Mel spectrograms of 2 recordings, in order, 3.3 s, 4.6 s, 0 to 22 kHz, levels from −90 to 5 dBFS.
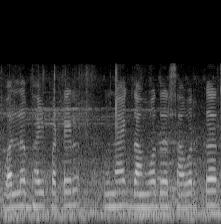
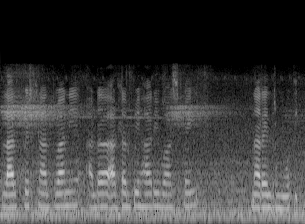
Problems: constant background noise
